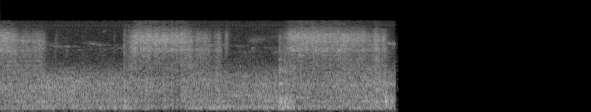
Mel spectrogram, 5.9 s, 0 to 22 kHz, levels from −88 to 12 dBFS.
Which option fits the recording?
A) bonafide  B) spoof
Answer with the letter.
A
